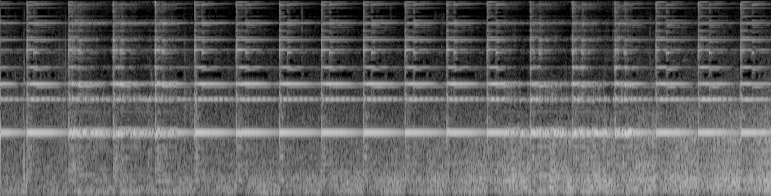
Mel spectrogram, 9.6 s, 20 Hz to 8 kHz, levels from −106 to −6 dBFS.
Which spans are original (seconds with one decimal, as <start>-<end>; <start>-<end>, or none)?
0.0-0.9; 2.2-6.3; 7.9-9.6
